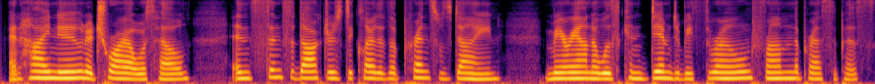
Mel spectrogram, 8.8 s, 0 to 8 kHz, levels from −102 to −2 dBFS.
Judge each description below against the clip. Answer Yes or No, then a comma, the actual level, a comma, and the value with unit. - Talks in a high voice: Yes, high, 210 Hz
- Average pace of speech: Yes, average, 180 wpm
